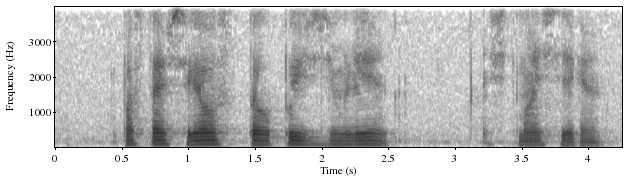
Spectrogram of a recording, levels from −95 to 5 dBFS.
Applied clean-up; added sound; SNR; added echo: none; none; none; none.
